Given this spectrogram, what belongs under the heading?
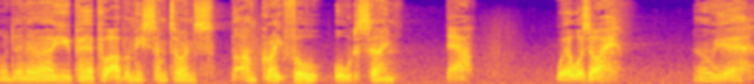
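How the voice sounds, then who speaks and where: A man does a put-on character voice that sounds raspy. He talks at a moderate pace with long, frequent pauses. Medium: short film. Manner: gruff.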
